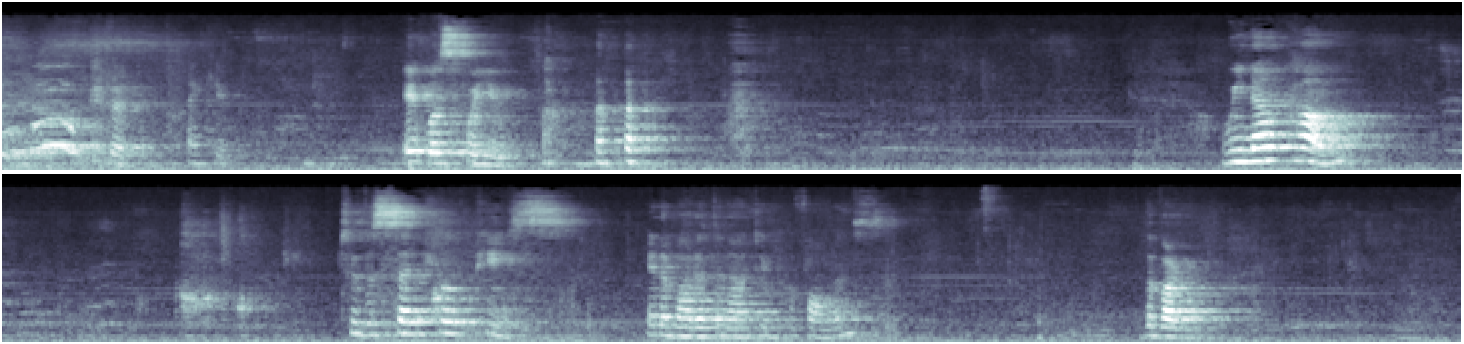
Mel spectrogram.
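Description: Several women sing short phrases together through microphones in a hall.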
